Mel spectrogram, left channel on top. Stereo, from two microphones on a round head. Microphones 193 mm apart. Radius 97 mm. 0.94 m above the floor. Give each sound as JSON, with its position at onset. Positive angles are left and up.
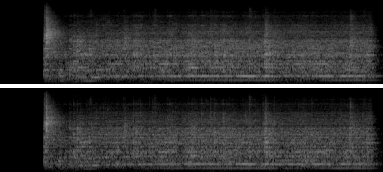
{"t": 0.4, "sound": "a blender", "side_deg": -10, "distance_m": 0.8}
